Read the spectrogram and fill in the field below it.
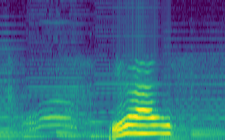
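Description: A cat meows twice in the Professor Layton and the Curious Village game, a softer drawn-out call followed by a louder, clearer one, close and alone without talk.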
